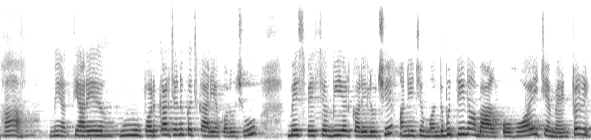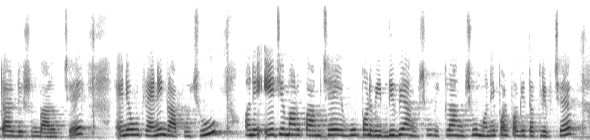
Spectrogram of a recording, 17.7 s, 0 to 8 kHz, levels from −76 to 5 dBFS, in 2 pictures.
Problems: none marked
